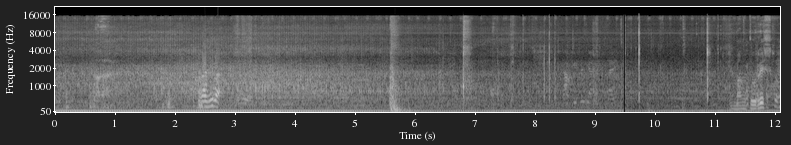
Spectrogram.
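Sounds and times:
diesel bus engine idling: 0:00.0 - 0:12.0
loud thump: 0:05.3 - 0:07.0.

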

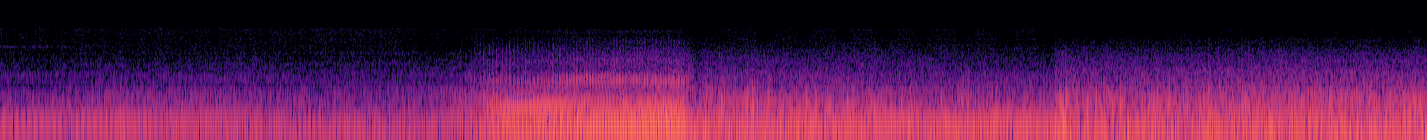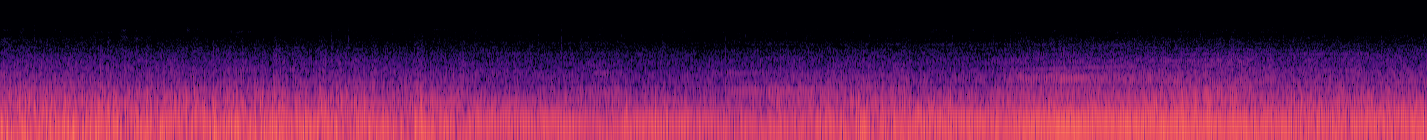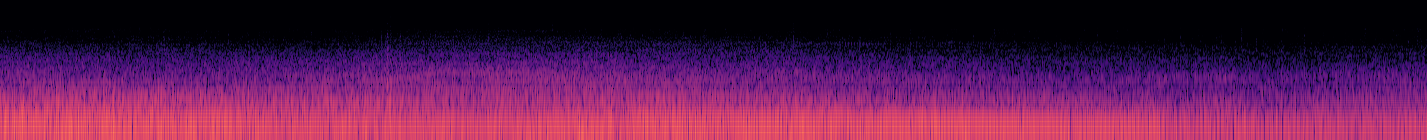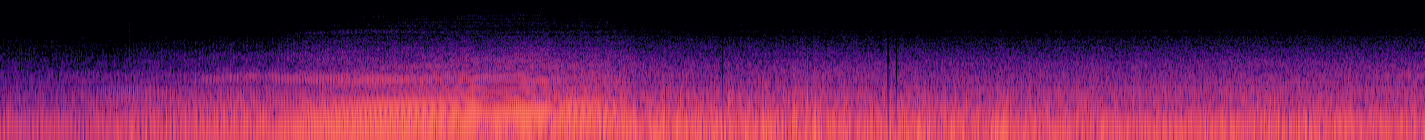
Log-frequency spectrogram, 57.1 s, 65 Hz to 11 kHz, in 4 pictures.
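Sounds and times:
motorcycle engine rumble: 0:00.0 - 0:57.0.

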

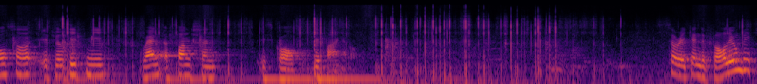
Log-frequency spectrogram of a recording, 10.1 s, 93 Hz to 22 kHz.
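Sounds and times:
chalk writing on a blackboard: 0:01.0 - 0:08.9.

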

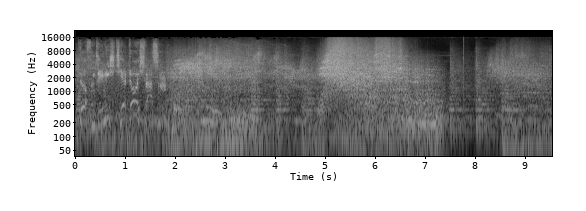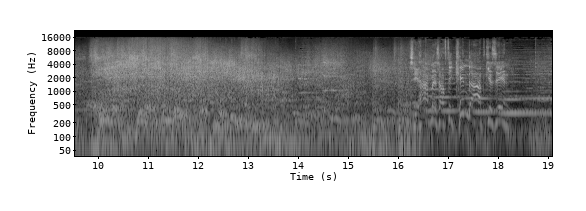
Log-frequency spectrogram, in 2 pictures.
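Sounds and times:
film score music: 0:00.0 - 0:19.0.

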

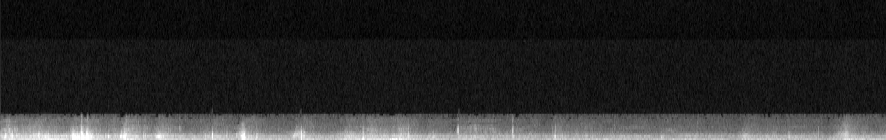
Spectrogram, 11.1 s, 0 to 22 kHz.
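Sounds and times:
faint low rumble: 0:00.0 - 0:11.0.

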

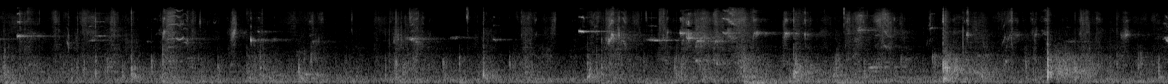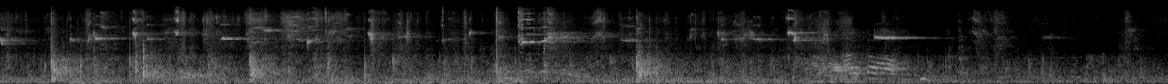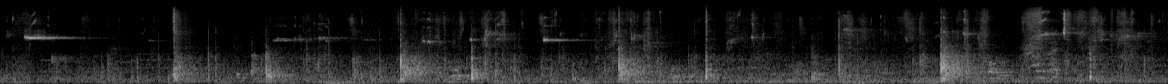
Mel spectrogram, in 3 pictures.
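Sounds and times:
shoes squeaking on wooden floor: 0:00.0 - 0:35.0.

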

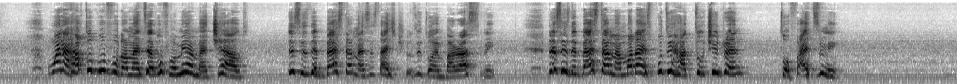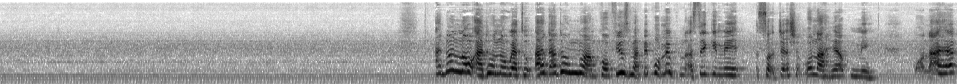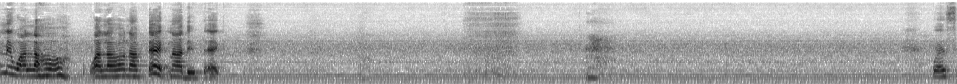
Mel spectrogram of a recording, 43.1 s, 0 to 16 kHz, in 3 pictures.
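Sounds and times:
steady background hum: 0:00.0 - 0:43.0
woman sniffling: 0:00.4 - 0:00.7, 0:35.6 - 0:36.6, 0:37.4 - 0:38.1.

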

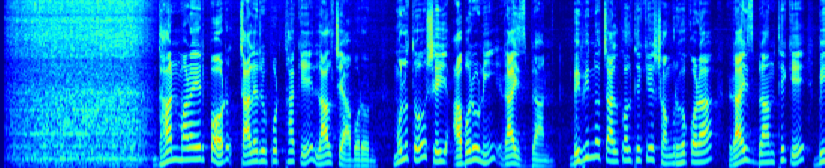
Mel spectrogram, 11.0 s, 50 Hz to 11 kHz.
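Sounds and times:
machinery humming: 0:00.1 - 0:02.3.

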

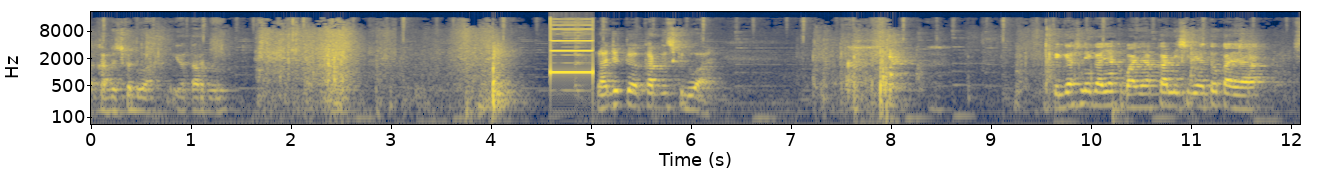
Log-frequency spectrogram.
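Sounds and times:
soft background music: 0:00.0 - 0:12.0.

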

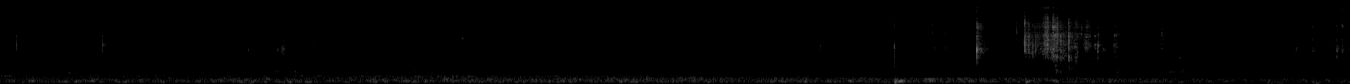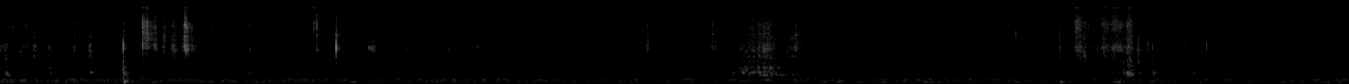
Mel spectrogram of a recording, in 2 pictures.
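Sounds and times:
faint steady hum: 0:00.0 - 0:26.9
scraping and rustling on cardboard: 0:20.6 - 0:21.9, 0:24.1 - 0:25.6.

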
